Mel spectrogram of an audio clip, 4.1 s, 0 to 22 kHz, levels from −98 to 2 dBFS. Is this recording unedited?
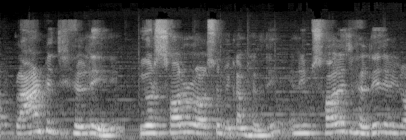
no; 1 cut; at 1.3 s

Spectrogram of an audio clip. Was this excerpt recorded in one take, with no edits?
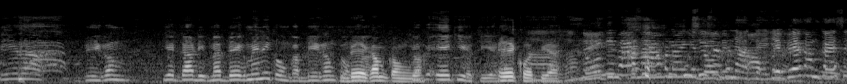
no; 1 cut; at 5.7 s

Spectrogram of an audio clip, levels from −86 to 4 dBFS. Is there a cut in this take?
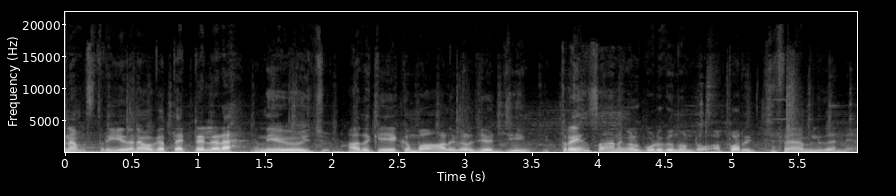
yes; 1 cut; at 2.0 s

